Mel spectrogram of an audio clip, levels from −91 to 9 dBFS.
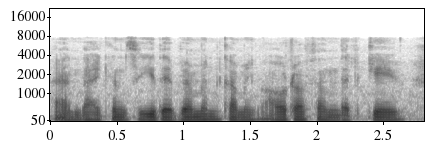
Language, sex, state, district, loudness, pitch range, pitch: English, male, Karnataka, Bangalore, -18 LUFS, 85-95 Hz, 90 Hz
